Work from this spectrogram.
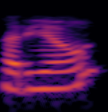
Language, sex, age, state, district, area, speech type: Sanskrit, female, 45-60, Andhra Pradesh, Krishna, urban, conversation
